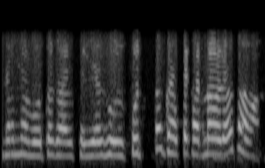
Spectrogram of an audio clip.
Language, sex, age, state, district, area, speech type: Sindhi, female, 30-45, Delhi, South Delhi, urban, conversation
